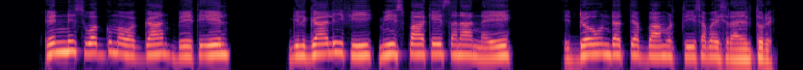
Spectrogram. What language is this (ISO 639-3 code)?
orm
